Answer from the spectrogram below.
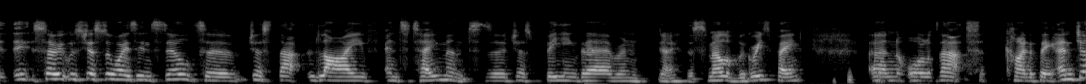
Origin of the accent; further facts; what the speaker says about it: Sutton Coldfield, West Midlands, United Kingdom; Well, born and bred in Sutton Coldfield, really.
